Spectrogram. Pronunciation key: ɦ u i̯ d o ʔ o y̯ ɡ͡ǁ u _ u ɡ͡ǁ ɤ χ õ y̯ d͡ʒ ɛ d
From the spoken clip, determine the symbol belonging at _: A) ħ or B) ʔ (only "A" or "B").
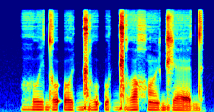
B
